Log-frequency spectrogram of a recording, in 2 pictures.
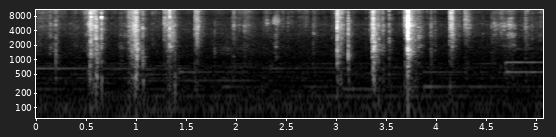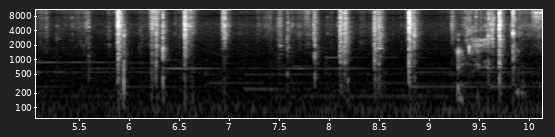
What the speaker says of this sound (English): let me just shuffle these up a little bit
